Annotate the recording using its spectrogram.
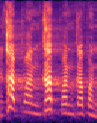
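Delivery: loud, high rapid-fire mimicked demand; insistent demand. Collector demands a payment date. (desakan penagih, nyaring bertubi-tubi)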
